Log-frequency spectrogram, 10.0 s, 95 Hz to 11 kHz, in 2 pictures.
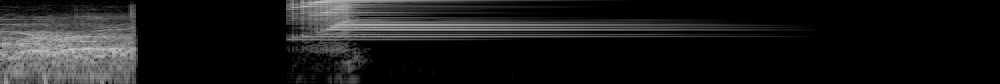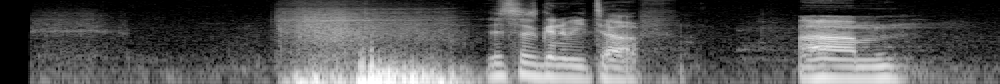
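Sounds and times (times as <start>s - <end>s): bright chime with upward sweep: 1.4s - 3.8s.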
